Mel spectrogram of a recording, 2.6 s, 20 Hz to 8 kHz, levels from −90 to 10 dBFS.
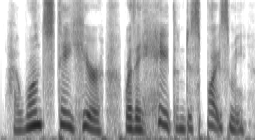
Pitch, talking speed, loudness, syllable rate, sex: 205 Hz, 235 wpm, -19 LUFS, 6.9 syllables/s, female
